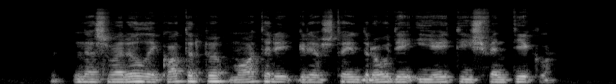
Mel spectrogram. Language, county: Lithuanian, Kaunas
